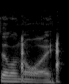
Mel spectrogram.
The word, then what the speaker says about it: Illinois: It's pronounced Illinois.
